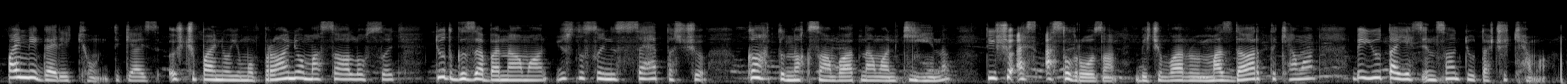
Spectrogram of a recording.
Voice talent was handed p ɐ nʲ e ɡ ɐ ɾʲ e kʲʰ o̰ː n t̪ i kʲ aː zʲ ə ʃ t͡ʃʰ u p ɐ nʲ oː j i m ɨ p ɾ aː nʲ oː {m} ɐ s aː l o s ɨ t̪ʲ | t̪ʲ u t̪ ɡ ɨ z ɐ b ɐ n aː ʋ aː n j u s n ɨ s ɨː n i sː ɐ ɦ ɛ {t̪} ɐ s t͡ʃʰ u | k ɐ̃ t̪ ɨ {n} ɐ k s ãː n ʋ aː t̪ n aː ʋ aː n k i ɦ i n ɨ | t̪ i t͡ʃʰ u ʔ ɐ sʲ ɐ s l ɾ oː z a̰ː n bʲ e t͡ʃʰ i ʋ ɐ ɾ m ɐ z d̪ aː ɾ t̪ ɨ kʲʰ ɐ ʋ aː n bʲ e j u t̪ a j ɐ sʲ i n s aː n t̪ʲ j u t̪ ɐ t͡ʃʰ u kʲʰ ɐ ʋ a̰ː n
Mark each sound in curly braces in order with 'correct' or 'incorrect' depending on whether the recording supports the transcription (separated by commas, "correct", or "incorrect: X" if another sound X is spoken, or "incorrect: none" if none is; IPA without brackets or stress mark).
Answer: correct, correct, correct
